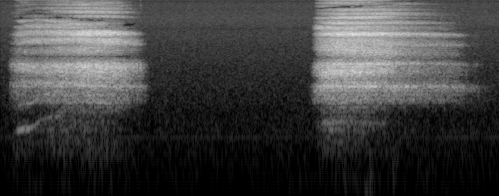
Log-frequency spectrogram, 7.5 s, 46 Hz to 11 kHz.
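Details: Two long, deep, noisy breaths separated by a silent hold of about 2.5 seconds, from an adult on about day 20 of COVID-19 symptoms with fever near 102°F, reporting chest pain afterward; deep breathing exercise with breath hold.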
